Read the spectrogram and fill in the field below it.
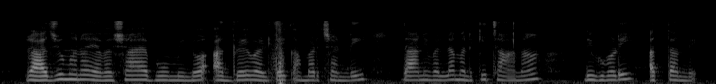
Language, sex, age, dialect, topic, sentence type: Telugu, female, 25-30, Telangana, agriculture, statement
